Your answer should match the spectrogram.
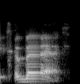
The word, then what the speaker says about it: Quebec: That's the only proper way to say it is you got to say Quebec.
